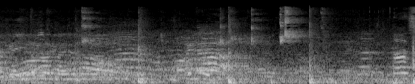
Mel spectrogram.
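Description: A basketball bouncing on the court floor with a few sharp thuds, under the voices and shouts of players and spectators.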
